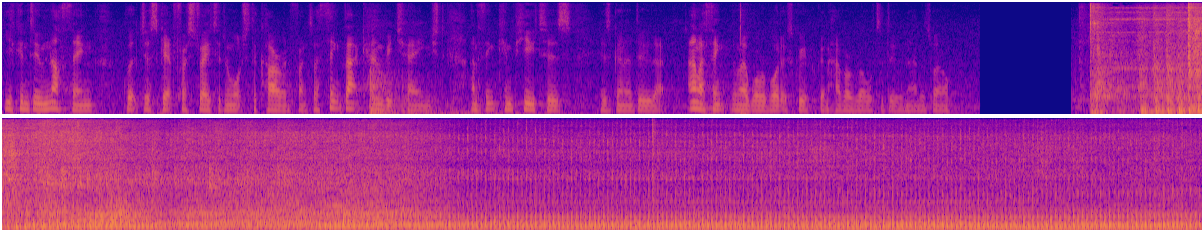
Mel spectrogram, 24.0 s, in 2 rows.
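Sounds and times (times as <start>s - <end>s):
rally car engine revving and idling: 12.2s - 17.1s.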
